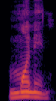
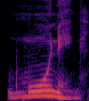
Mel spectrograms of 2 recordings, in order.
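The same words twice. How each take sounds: First: It is said in the speaker's plain accent. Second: It is said in a posh, put-on accent. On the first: The speaker is not trying to sound refined. "and not morning" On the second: The speaker is trying to sound refined. "I say morning"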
